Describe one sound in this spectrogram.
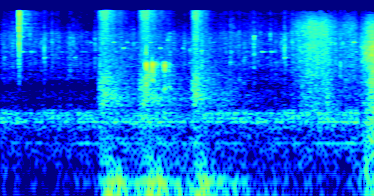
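Soft menu clicks sound as selections are made.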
